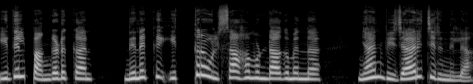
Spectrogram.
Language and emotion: Malayalam, surprised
